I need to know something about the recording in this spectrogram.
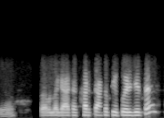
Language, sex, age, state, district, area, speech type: Maithili, female, 45-60, Bihar, Madhepura, rural, conversation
